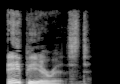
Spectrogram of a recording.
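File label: "apiarist", British English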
